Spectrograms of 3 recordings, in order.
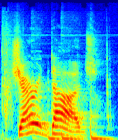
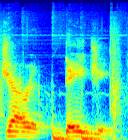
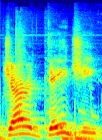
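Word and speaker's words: Jarrett Doege: just said jared dodge his brother actually came out and said the pernic correct pronunciation is jared dagy sorry about that so jared daigy slings the ball around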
